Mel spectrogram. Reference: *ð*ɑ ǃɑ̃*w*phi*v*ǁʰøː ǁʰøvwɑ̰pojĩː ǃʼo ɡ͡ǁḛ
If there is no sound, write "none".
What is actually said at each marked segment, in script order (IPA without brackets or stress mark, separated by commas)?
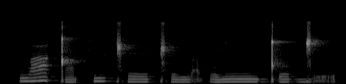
w, none, v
